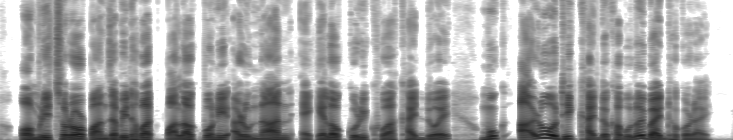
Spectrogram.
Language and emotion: Assamese, happy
